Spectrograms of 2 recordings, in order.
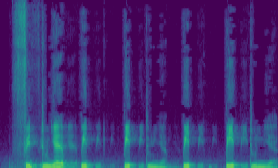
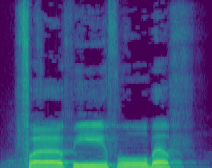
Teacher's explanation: Tapi kalau fa bukan bibir atas menyentuh bibir bawah, tapi ujung gigi seri kita yang atas, gigi kelinci kita itu menempel di bibir bagian bawah tapi yang dalam.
